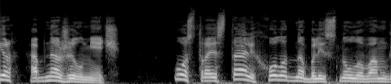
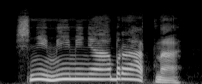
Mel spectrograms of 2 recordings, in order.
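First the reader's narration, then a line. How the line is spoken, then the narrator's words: Girl squeaking. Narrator (Russian): пискнула девчонка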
